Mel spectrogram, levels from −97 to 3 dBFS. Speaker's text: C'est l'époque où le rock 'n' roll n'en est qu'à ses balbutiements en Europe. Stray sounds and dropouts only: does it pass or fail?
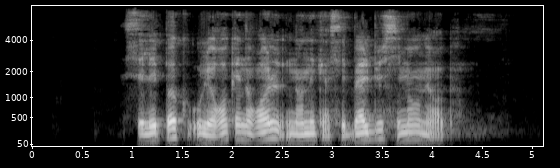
pass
